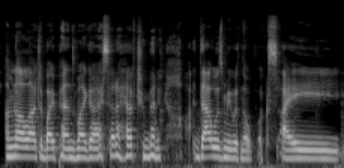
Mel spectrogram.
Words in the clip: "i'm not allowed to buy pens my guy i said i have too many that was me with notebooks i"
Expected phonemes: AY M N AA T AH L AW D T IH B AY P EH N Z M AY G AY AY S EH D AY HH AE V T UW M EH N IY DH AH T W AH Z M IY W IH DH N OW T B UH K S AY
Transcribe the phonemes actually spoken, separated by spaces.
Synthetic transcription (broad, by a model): AY M N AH T AH L AW D T IH B AY P EH N Z M AY G AY AY S EH D AY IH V T UW M EH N IY DH AH T W AH Z M IY W IH DH N OW T B UH K S AY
